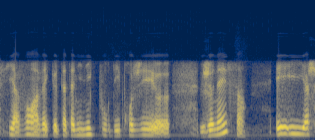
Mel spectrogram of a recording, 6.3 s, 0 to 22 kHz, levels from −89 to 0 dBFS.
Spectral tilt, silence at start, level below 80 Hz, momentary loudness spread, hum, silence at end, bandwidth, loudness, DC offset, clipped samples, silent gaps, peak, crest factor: -9 dB/octave; 0 s; -68 dBFS; 13 LU; none; 0 s; 4.5 kHz; -15 LUFS; under 0.1%; under 0.1%; none; -2 dBFS; 14 dB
